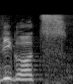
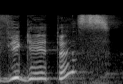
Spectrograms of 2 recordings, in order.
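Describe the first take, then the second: First: It is said in Bernese Swiss German. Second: It is said in standard German.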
